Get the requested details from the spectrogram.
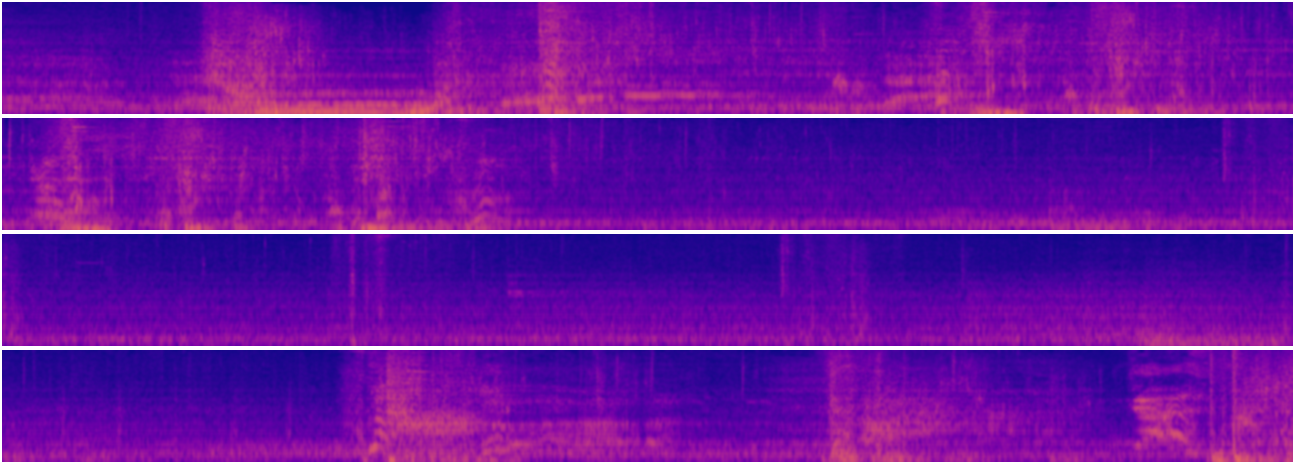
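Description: Zombies growl and groan.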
